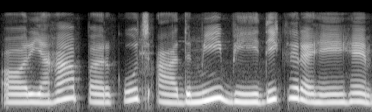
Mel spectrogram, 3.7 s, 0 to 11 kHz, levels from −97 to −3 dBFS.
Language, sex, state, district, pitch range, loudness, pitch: Hindi, female, Himachal Pradesh, Shimla, 200-260 Hz, -13 LUFS, 210 Hz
